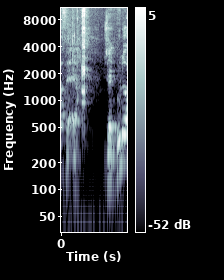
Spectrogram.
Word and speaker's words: faire: Esse Ezinho aqui não pronuncia. J'ai du boulot à faire.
